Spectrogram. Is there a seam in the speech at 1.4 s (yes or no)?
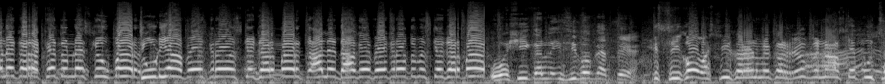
yes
